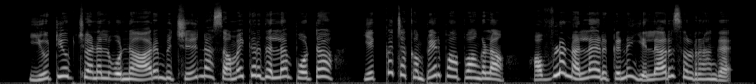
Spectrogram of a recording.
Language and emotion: Tamil, happy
